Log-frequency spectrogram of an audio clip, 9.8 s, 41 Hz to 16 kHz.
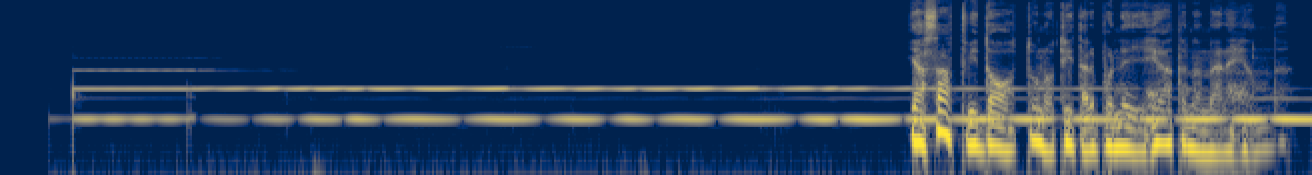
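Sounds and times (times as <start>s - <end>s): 
singing bowl struck: 0.5s - 7.9s
speech: 6.8s - 9.7s.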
